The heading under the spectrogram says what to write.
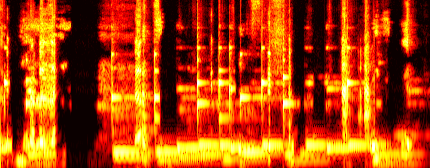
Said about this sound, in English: Why is my phone ringing? How unprofessional of me.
